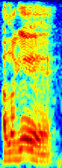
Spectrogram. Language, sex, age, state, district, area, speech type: Telugu, male, 45-60, Andhra Pradesh, Vizianagaram, rural, spontaneous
